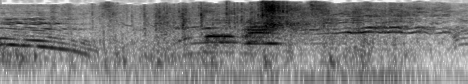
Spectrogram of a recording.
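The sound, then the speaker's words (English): A horse whinnies loudly while carrying riders across a sunny meadow, its neigh opening with a falling, quavering cry and continuing in strong, breathy waves over steady background noise. “Robin and Achu ride on Robin's horse across a sunny meadow towards a grand stone castle”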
